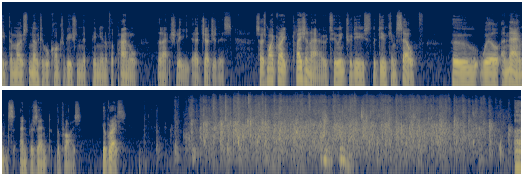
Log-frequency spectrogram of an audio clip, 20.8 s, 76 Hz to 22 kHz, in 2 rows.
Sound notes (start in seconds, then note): 13.8 audience applauding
